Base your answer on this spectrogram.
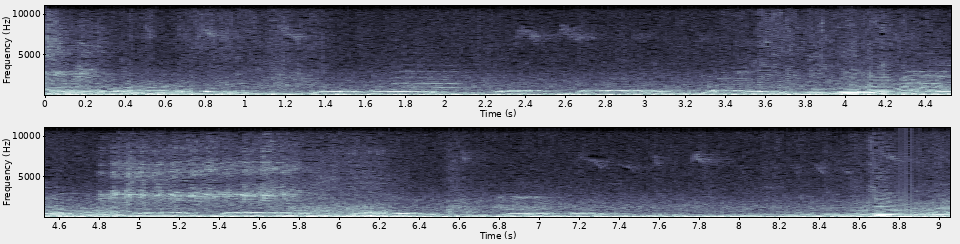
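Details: Buzzing of common wasps at an underground nest entrance, a steady low drone with wavering hums from several insects circling close, one sharp pass near the end.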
